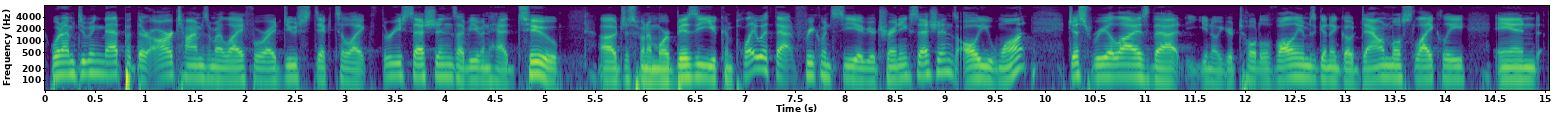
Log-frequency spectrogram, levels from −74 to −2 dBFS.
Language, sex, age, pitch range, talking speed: English, male, 20-39, 100-120 Hz, 230 wpm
